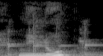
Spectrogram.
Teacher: belakang lidah naik menempel pada langit-langit lunak dan kemudian udara dilepas melalui hidung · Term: Konsonan nasal velar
